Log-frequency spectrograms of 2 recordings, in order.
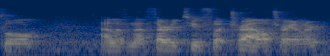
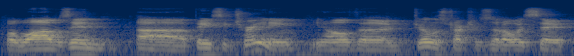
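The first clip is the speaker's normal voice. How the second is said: ordinary talk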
